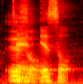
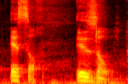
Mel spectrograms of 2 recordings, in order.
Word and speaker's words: Issel: What is it again? Dan Izzo? – Izzle. – Issel. Like shizzle. – Yeah, Izzle. Exactly. Pronounced shizzle.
